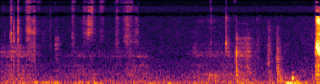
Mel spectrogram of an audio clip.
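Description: Faint handling of a stack of baseball cards in the hands, with light rustling and a few soft clicks as the cards are squared up and thumbed, a little more active near the end.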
